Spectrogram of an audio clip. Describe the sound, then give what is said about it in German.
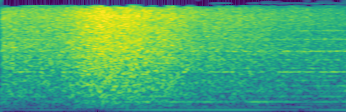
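Strong wind whistles and rushes steadily across an exposed mountainside on the Kitzsteinhorn, at the edge of Hohe Tauern National Park in Austria, swelling briefly early on, with a low droning hum beneath and no voices. “Man hört den Wind auch pfeifen.”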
